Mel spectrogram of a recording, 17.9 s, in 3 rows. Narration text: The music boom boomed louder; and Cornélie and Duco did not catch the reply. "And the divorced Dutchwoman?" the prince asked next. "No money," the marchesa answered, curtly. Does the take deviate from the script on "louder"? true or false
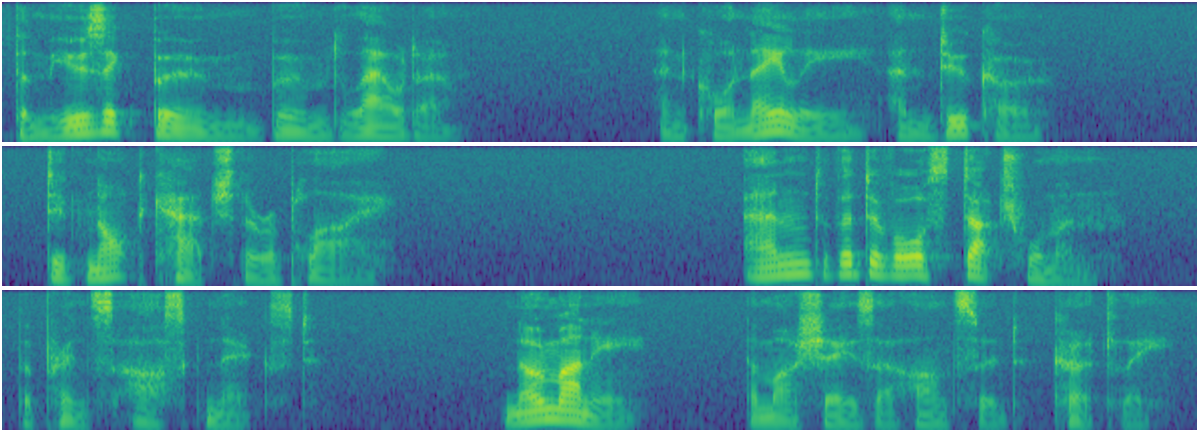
false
